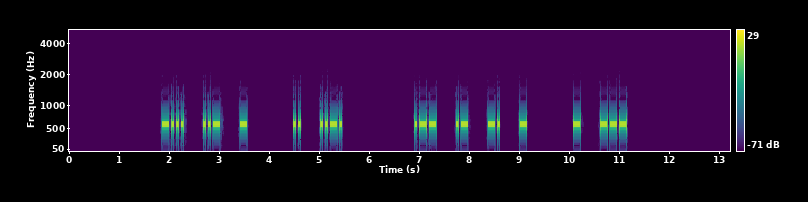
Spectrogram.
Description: Morse code, heard as a keyed tone, about 25 wpm, spaced as for 15 wpm, 600 Hz. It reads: BUT IF WANT TO
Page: intermediate-practice-files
